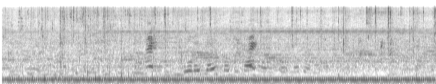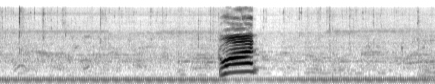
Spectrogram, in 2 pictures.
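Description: Hoofbeats of a horse galloping a barrel-racing pattern in arena dirt, with scattered spectators' voices over a steady low hum. About ten seconds in, a person gives one loud, short, rising yell, the loudest sound.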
